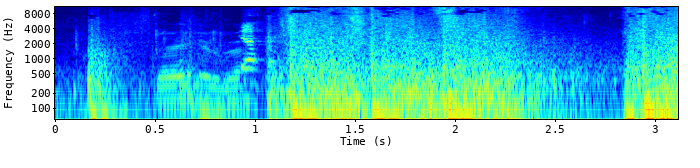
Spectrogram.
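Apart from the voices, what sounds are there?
gunfire from a shooter video game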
